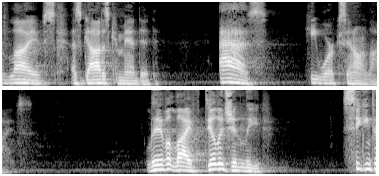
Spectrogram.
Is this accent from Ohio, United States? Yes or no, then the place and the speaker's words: no; New York, United States; moved away as an adult; where I grew up in New York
